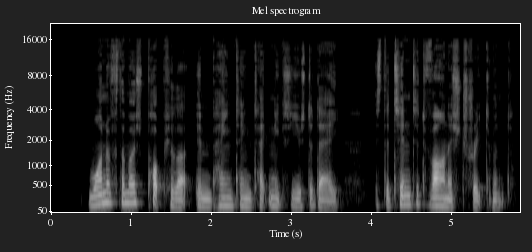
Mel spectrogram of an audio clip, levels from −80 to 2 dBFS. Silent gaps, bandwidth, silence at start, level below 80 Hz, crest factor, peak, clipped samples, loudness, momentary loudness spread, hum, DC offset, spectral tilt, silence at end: none; 16.5 kHz; 0.45 s; -70 dBFS; 22 dB; -12 dBFS; under 0.1%; -35 LUFS; 11 LU; none; under 0.1%; -5 dB/octave; 0.1 s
